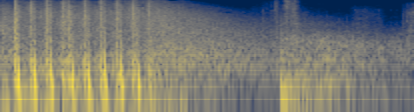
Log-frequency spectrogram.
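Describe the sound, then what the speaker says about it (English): In the video game Apex Legends, a rapid automatic burst of about ten shots rattles out, followed by a short pause and one more single shot fading into echo. "Listen up, I'm getting shot at."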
